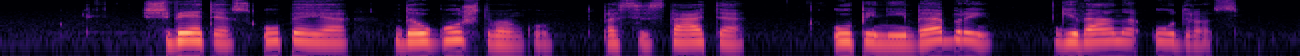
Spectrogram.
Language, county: Lithuanian, Telšiai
